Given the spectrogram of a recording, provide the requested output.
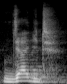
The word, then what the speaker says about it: judged: Here again, da remains da. You cannot change it into ta. Naturally, when you try to pronounce this word, it remains da, judged.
